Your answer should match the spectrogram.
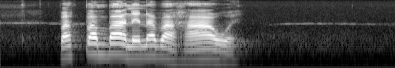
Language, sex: Venda, male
